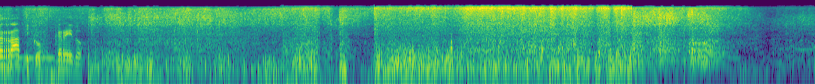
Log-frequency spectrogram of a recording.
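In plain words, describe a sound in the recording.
A snowboard scrapes and hisses loudly over hard snow.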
